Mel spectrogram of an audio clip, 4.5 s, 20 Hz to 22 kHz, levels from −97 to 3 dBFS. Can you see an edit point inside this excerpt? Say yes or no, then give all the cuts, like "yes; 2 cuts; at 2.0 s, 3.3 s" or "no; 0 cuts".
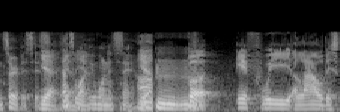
yes; 1 cut; at 2.0 s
